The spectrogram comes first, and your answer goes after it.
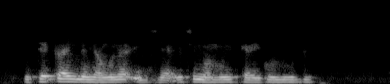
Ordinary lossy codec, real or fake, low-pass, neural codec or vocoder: MP3, 48 kbps; fake; 7.2 kHz; codec, 16 kHz, 2 kbps, FreqCodec, smaller model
